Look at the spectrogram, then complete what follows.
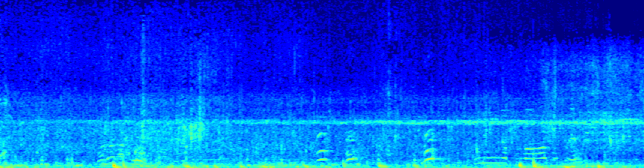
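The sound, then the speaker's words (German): A boat carrying a boatman and several hunters moves along a river in the Brazilian rainforest with a steady drone and continuous water wash, while faint voices and short calls come and go in the background. “Im Boot sind außer mir der Bootsmann und einige Jäger.”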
